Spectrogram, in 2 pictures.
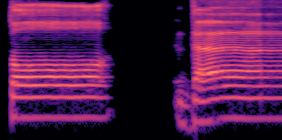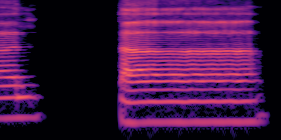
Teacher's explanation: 11 নম্বর মাখরাজ, জিহ্বার আগা সামনে ওপরের 2 দাঁতের গোড়ার সঙ্গে লাগাইয়া উচ্চারণ করতে হয় ত, দাল, তা।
